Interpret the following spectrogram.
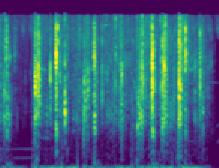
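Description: Cartoon sound effect of a peeled banana's skin being flapped: a quick, even run of soft flapping slaps, several a second.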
